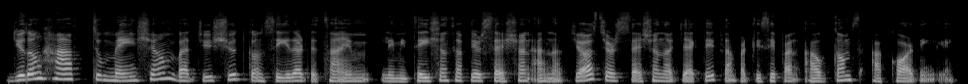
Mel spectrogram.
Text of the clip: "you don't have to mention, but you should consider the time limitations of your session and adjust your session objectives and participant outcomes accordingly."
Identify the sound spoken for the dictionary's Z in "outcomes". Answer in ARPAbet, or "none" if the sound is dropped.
S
